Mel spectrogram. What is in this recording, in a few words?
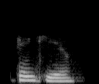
voicemail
